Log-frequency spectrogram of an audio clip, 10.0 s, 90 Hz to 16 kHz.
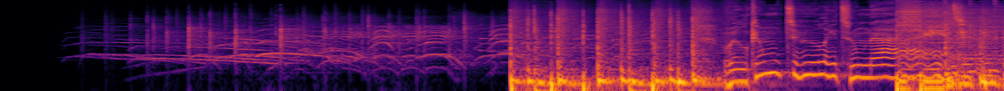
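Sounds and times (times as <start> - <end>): claps and clicks: 0.8 - 5.4.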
